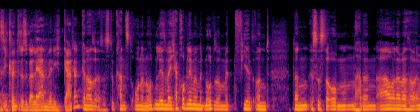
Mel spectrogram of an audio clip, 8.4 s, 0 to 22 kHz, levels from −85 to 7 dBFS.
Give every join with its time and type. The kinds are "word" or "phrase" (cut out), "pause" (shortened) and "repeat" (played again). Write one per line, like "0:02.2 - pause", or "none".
0:01.4 - word
0:03.6 - word
0:04.3 - word
0:05.0 - word
0:07.2 - word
